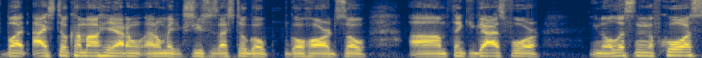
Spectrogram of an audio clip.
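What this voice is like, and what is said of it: Rough, strained voice. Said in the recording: “Excuse my voice... I did a lot of yelling, so my voice is a little little rough”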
